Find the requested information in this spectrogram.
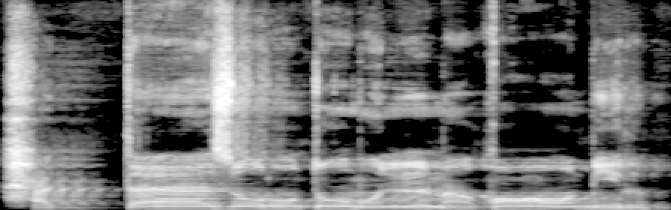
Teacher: وقف کریں گے تو را ساکن ہو جائے گی، اور را ساکن سے پہلے با کے نیچے زیر ہے، اس لیے را کو باریک پڑھیں گے، پتلا پڑھیں گے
